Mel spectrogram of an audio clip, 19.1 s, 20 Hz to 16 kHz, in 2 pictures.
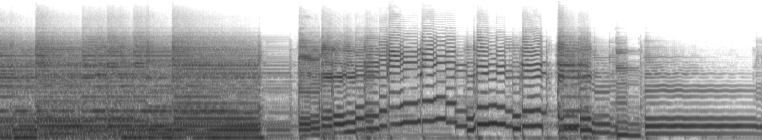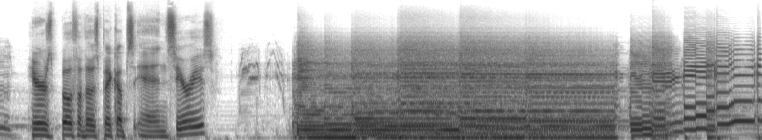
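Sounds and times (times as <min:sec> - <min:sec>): overdriven electric guitar: 0:00.0 - 0:09.9, 0:12.5 - 0:19.0.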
